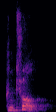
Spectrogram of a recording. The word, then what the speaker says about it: control: Control, control, first syllable. Remember that this sound is the schwa sound. It's a very soft sound, right? Like control, control, right?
